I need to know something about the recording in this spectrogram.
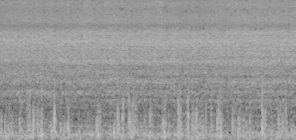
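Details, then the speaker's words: Ford Mondeo with suspected BCM fault, just after start-up on ramps, bonnet open: loud steady rushing roar of air at full force without easing, like heater blower stuck on maximum; cause suspected, not confirmed. "Why the hell's the AC going absolutely mental? What the hell?"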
